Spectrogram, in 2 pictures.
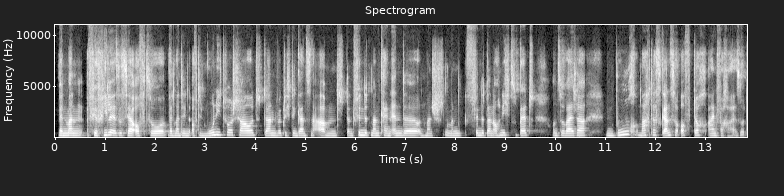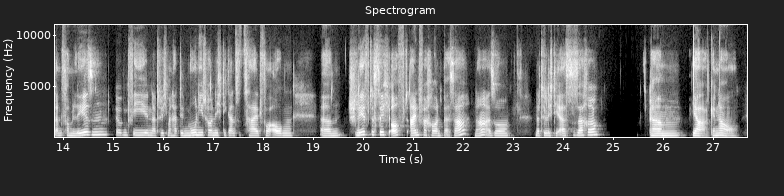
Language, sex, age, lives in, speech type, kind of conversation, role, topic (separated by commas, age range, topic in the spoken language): German, female, 25-29, Germany, conversation, advice, advisor, Wie kann ich trotz meiner Kinder oder fehlender Kinderbetreuung eine Trainingsroutine beibehalten?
